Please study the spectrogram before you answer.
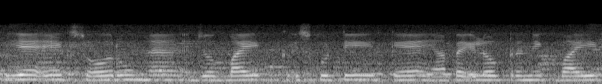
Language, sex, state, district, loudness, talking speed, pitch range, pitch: Hindi, female, Rajasthan, Bikaner, -16 LUFS, 130 wpm, 200-215 Hz, 205 Hz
